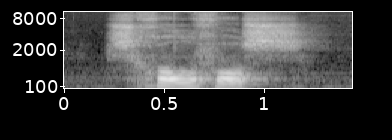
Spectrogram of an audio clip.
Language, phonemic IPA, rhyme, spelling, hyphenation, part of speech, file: Dutch, /ˈsxoːl.vɔs/, -oːlvɔs, schoolvos, school‧vos, noun, Nl-schoolvos.ogg
- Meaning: 1. a pedant, notably a teacher who loves finding and correcting faults; an unpleasant teacher 2. an experienced schoolteacher, who knows all the tricks of the trade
